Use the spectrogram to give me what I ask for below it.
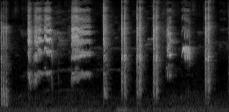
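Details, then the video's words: Lure song of a black-winged myna, used to make a quiet bird start singing. Loud grating squawks come in short separate bursts, several with a steady whistled tone underneath, at an uneven rhythm. "Tes Dengan Suara Pancingan Burung Jalak Putih Ini Di Jamin Nyaut"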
